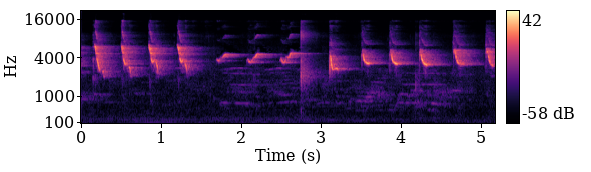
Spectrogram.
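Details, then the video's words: Long-tailed shrike, a kept songbird, delivering rapid falling whistled notes, briefly switching to a few flat, higher steady whistles midway, then resuming the quick descending notes about three per second; low hum behind. "cendet burung indah dan cerdas"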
